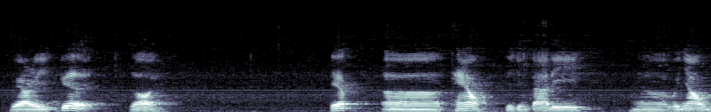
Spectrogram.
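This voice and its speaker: A man teaching English pronunciation to a class, repeating examples and checking often whether students follow. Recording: echoey room, dull low-fi sound, faint hiss.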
